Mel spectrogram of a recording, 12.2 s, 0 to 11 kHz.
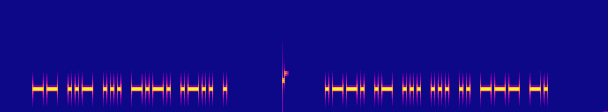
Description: Morse code, heard as a keyed tone, about 17 wpm, 700 Hz. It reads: MUSCLE PASSION
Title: Sentences from Top 1300 Words - New Word Drill Alt - 17wpm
